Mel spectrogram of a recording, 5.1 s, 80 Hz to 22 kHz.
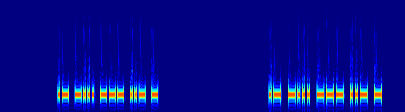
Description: Morse code, heard as a keyed tone, about 36 wpm, 700 Hz. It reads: ABOUT ABOUT
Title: Speed-Racing Top 200 Words 30wpm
